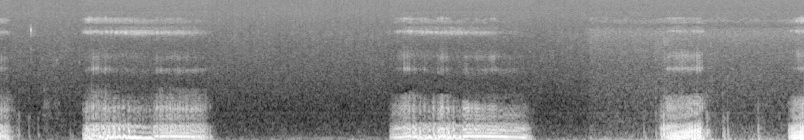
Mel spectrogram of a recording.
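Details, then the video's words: Near-senile dog barking at no one: long, low, harmonic, growly voiced bursts of about a second each, three in a row separated by quiet pauses of roughly two seconds. "Near senile dog, barking at no one"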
